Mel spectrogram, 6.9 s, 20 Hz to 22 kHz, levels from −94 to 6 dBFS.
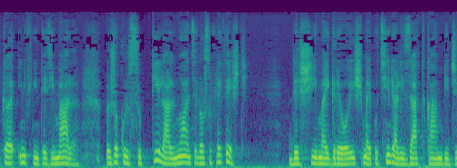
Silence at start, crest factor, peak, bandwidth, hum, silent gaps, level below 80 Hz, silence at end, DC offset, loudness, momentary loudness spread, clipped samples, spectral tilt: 0 s; 14 dB; 0 dBFS; 16.5 kHz; none; none; -34 dBFS; 0 s; under 0.1%; -15 LUFS; 7 LU; under 0.1%; -6 dB/octave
